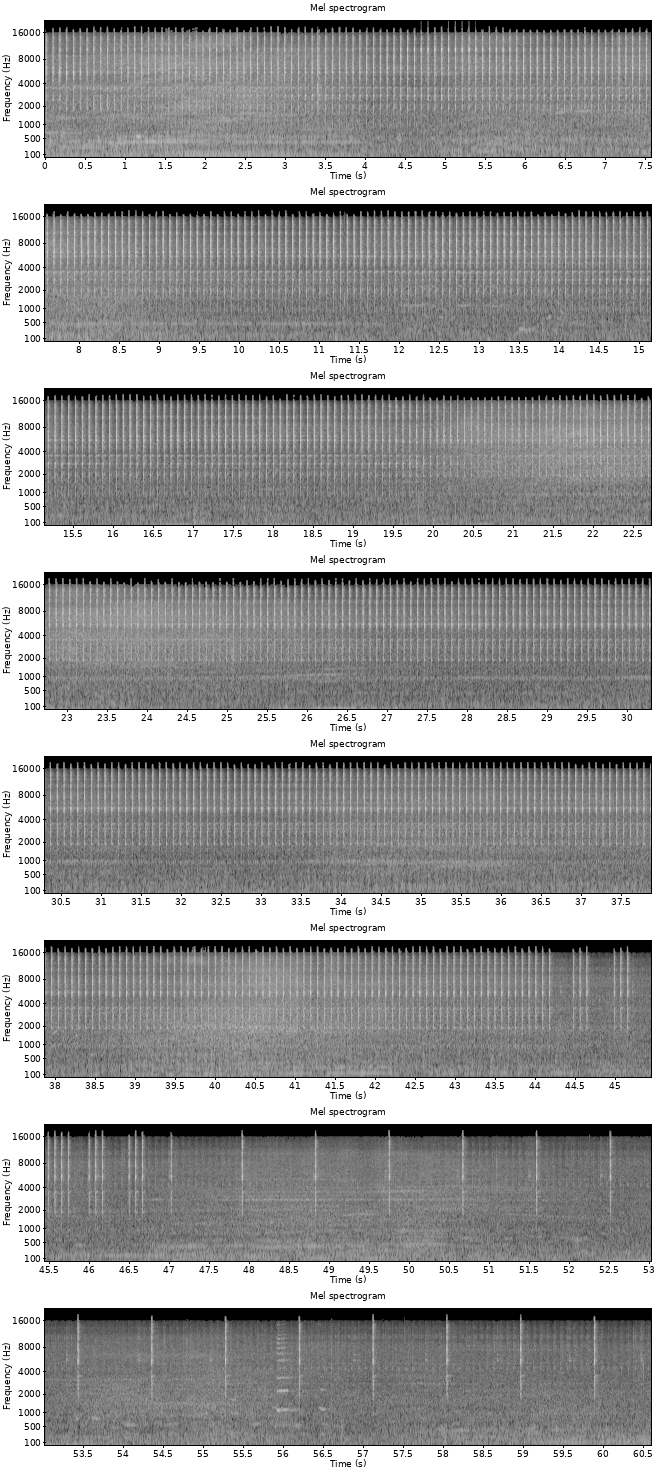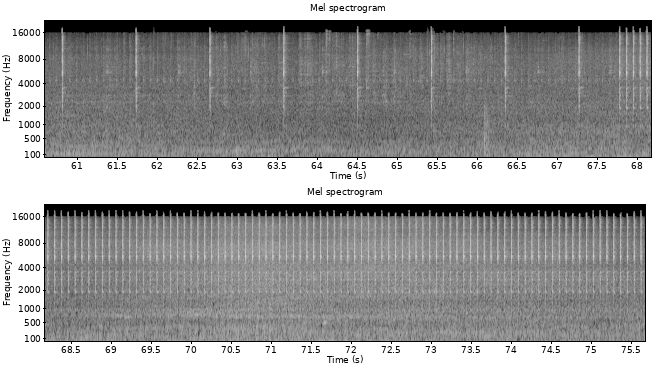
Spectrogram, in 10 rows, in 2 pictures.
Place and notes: {
  "title": "Wilhelminasingel, Maastricht, Niederlande - Waiting for the green light",
  "date": "2017-09-22 16:36:00",
  "description": "A traffic lights steady acoustic signal, changing its rhythmic pattern just to repeat it again.",
  "latitude": "50.85",
  "longitude": "5.70",
  "altitude": "54",
  "timezone": "Europe/Amsterdam"
}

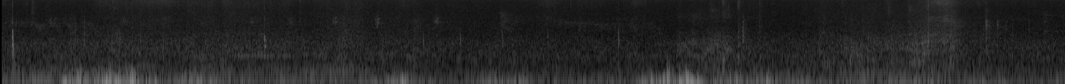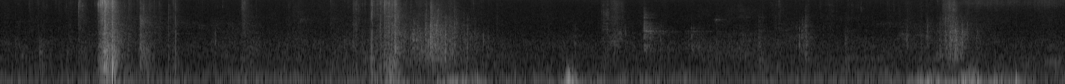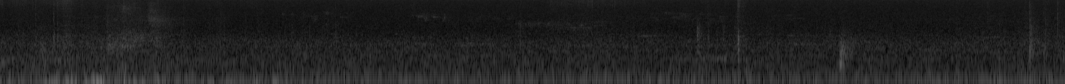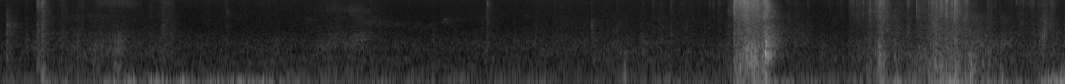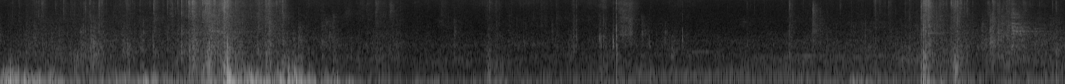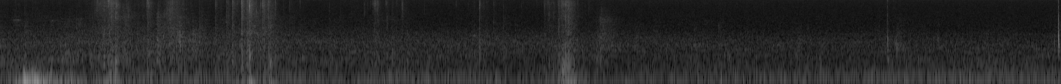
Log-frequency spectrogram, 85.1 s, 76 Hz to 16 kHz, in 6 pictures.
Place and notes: {
  "title": "schmallenberg, lenninghof, reiterhof, zeltplane",
  "description": "zeltplane auf grösserem zeltbau, flatternd im wind, nachmittags\nsoundmap nrw: social ambiences/ listen to the people - in & outdoor nearfield recordings",
  "latitude": "51.14",
  "longitude": "8.30",
  "altitude": "461",
  "timezone": "GMT+1"
}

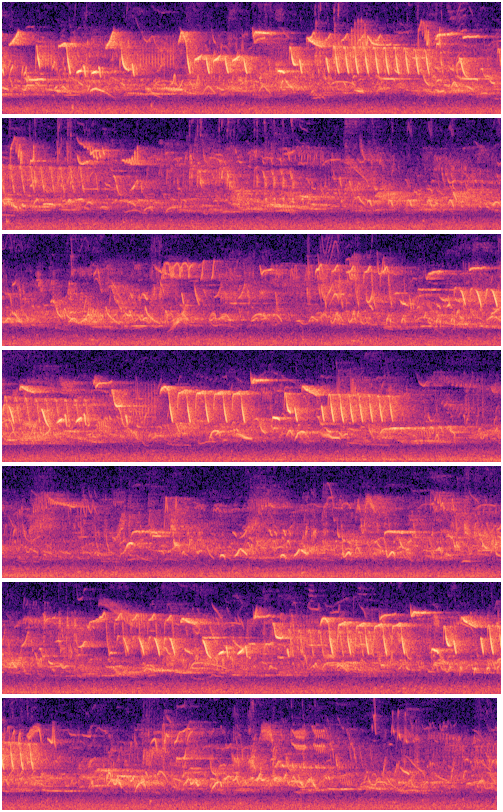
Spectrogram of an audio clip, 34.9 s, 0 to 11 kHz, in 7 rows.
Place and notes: {
  "title": "Beaufort, France - Birds waking up during summer time",
  "date": "2017-06-08 04:50:00",
  "description": "They began 4:38 AM ! I'm sleeping outside, a great night just left alone on the green grass. And... ok, it's summer time and they began early ! Smashed, I just have a few forces to push on... and let the recorder work. It's a beautiful morning with blackbirds.",
  "latitude": "45.72",
  "longitude": "6.54",
  "altitude": "694",
  "timezone": "Europe/Paris"
}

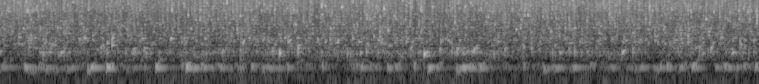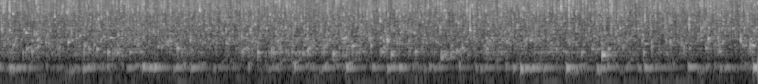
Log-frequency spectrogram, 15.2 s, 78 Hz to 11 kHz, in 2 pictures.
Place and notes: {
  "title": "Differdange, Luxembourg - Water flowing",
  "date": "2017-04-16 16:00:00",
  "description": "Into the underground ore mine, sound of water flowing in a tube.",
  "latitude": "49.52",
  "longitude": "5.87",
  "altitude": "421",
  "timezone": "Europe/Luxembourg"
}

